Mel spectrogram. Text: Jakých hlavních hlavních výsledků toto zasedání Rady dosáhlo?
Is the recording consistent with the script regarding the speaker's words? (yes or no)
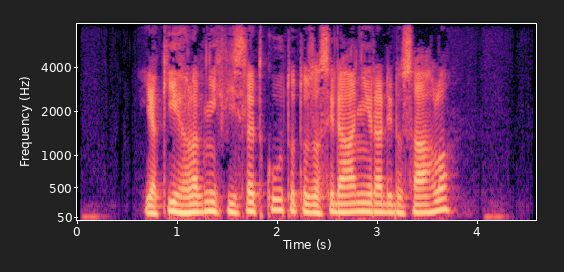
no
